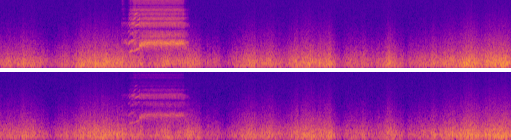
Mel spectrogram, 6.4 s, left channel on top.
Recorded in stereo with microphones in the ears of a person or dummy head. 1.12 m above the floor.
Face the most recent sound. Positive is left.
turn(degrees=55)  # may be behind; listen again after turning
